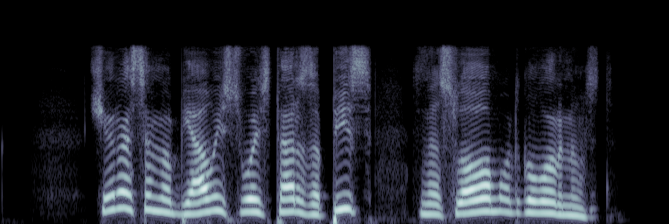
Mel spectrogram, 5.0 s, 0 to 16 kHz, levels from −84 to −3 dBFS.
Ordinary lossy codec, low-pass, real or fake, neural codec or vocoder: none; 7.2 kHz; fake; codec, 16 kHz, 1 kbps, X-Codec, HuBERT features, trained on balanced general audio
